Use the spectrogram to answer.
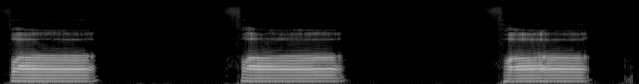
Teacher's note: ফা নিচের ঠোঁটের পেট সামনের উপরের দুই দাঁতের আগার সঙ্গে লাগাইয়া নিচের ঠোঁটের পেট সামনের উপরের দুই দাঁতের আগার সঙ্গে লাগাইয়া ফা উচ্চারণ হবে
